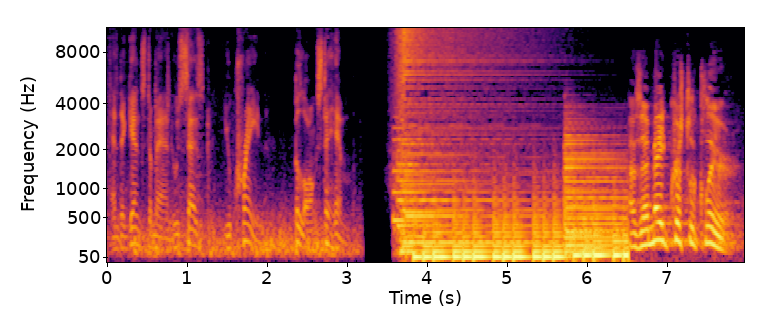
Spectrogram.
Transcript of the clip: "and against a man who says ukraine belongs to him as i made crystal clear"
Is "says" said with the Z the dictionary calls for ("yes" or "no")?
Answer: yes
